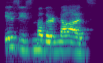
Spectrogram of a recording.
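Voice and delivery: ordinary delivery, nothing marked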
